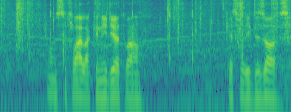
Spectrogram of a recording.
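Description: Clear music plays in the background while a man talks. His pace is moderate and the sound is dry with no echo. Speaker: travel vlogger. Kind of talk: casual vlog chat. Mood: calm, slightly annoyed. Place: forest. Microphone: phone near.

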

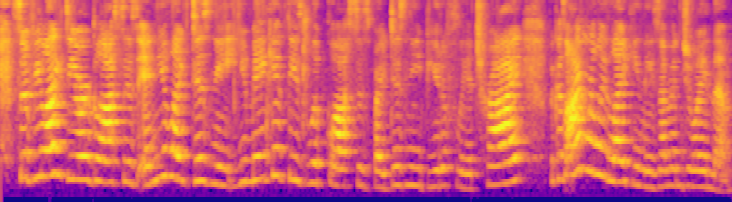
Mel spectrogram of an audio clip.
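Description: A woman with an American accent speaks in a raised, projected, high voice with an upbeat tone, a very fast pace and very wide pitch swings. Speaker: beauty and lifestyle vlogger. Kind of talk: casual talk to camera. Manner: upbeat, chatty. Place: home room.

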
